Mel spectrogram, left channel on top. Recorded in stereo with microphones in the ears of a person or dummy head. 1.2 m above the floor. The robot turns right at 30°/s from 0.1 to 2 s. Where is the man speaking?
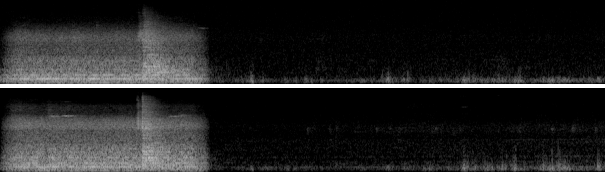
I don't hear a man speaking.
